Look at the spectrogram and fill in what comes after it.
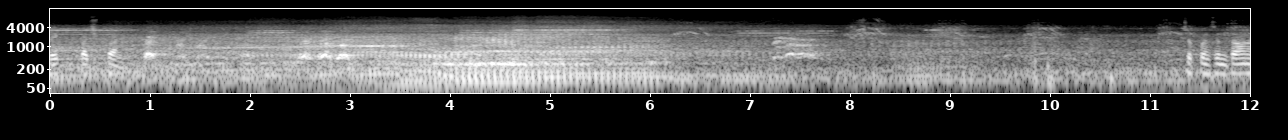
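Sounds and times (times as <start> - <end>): vehicle engine passing by: 0.8 - 9.2.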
